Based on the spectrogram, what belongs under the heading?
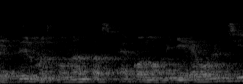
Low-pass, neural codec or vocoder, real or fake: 7.2 kHz; none; real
